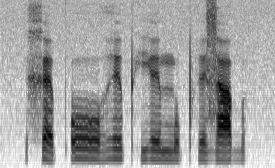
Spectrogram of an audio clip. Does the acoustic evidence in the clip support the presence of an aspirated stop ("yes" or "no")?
yes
